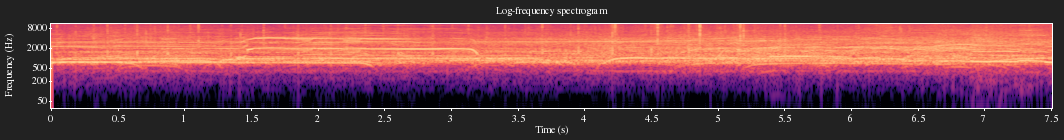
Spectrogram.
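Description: A band plays loud live music with an electric guitar.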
